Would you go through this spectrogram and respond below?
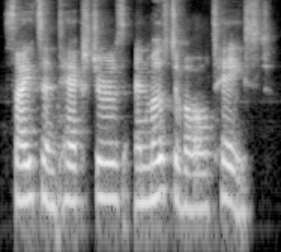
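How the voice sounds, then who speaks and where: An older woman from New Orleans reading aloud from her own book in a measured, deliberate way for an online reading. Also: mid-range voice, steady tone. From New Orleans, USA. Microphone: home computer mic for an online reading.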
